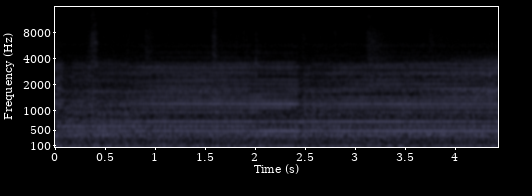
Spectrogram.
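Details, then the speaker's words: Optoma GT1080 Darbee DLP projector with lamp error, colour wheel index mark fallen off and wheel overheated: steady high whine with faint regular ticking pulse over fan hum and felt vibration; failing, unbalanced colour wheel. "we have some light get ready oof that sounds bad yeah hear the color wheel that's bad so i think we found oh i can feel that vibration"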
